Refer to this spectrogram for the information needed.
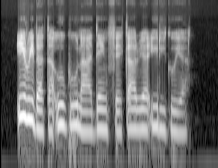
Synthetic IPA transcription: i˦ɾi˦da˨ta˨ʔu˦ɡʷu˦na˨a˨dɪ˦m̩˨fe˦ka˦ɾja˦ʔi˦ɾi˦ɡo˦ja˦

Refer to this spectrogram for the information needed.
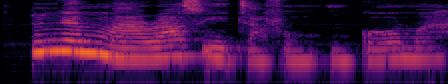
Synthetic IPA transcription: n̩˦ne˦m̩˦ma˨ɾa˦a˦sʊ˦ɪ˨t͡ʃa˨fʊ˨m̩˨ŋ̩˨kɔ˦ɔ˦ma˦

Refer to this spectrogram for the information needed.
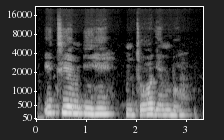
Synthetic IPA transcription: i˦tʰi˦e˦m̩˦i˦ɦe˦ | m̩˨tʊ˨ɔ˦ɡɪ˦m̩˦bɔ˨˦

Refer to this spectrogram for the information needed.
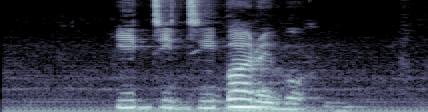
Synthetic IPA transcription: i˨ti˨ti˨bɔ˦ɾe˨bo˨

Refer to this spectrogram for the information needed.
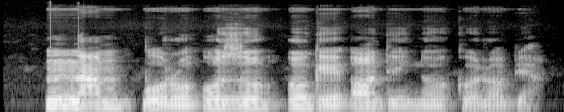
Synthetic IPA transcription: n̩˦na˨m̩˦k͡pʊ˨ɾʊ˨ʔʊ˦zʊ˦o˦ɡe˨ʔɔ˦dɪ˨no˨ko˦ɾo˦bja˨

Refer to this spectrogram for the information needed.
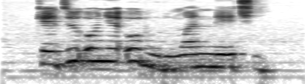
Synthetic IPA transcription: ke˨du˦ʔo˦ɲe˦ʔo˦ɾu˨ɾu˨ŋʷa˦n̩˦ne˦t͡ʃi˦

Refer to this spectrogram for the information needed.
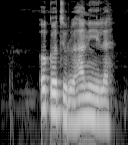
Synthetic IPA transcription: o˦ko˦tu˨ɾu˨ɦa˦niː˦le˦

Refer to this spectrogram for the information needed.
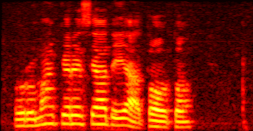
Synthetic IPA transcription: o˨ɾo˨ma˦ŋ̩˦ke˦ɾe˦si˦a˦dɪ˨ja˦a˨tɔ˦ʊ˦tɔ˦

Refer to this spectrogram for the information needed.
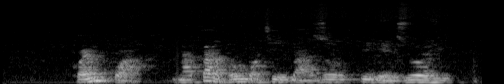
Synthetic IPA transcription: kʷe˨ŋ̩˦kʷa˨ | na˨ta˦˨bʊ˨˦ɡ͡bɔ˨t͡ʃi˦˨k͡pa˨a˨zʊ˦i˦ɡe˨e˨zu˦o˦ɾi˦

